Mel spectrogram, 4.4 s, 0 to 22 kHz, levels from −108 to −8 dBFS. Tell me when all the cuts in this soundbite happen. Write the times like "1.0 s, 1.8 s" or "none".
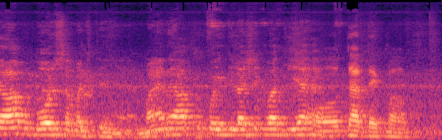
none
